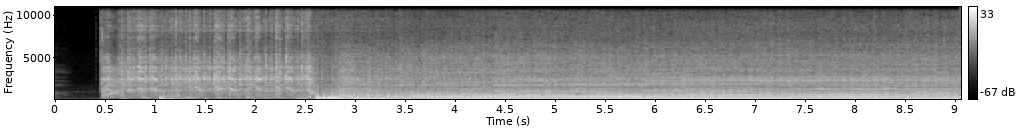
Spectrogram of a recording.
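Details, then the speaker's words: 2007 Suzuki DRZ400S, 11,000 miles, cold start on choke after carb cleaning: catches after a few seconds of cranking, then settles into an even, steady single-cylinder idle; normal, pretty good idle. "Heat up here. Seems like a pretty good idle, right?"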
